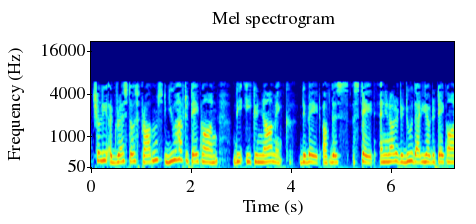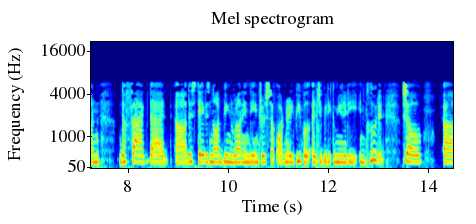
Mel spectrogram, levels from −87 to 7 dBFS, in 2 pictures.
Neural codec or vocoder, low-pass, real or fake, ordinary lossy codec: none; 7.2 kHz; real; MP3, 24 kbps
